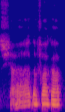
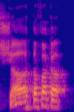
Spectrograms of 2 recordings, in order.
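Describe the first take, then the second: First: Slow, held-back yell as if from another room; distant yell. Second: Slow, high, drawn-out mock shout; imitated full yell. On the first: Retold or imitated. Justin heard from the distance while friends talk, muted mock yell. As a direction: imitate a faraway, drawn-out shout. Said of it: "you just hear from the distance". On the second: Justin yelling at chatting friends early morning, full mock shout. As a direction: holler it out, stretching the words. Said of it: "you just really start to hear it".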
